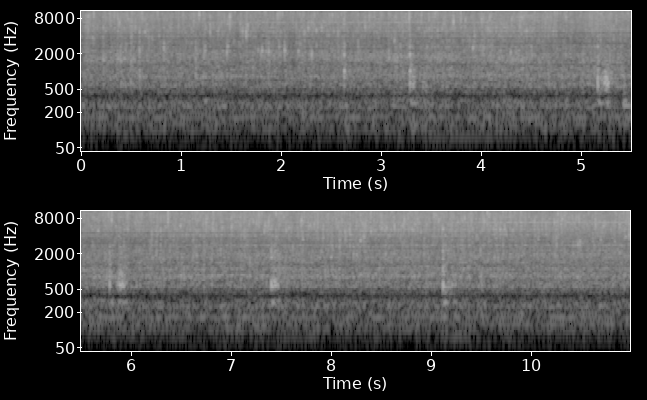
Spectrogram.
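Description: Marinated chicken pieces shallow-frying in hot oil, a steady high sizzle. A few light spoon taps and scrapes against the pan come through as the pieces are turned over to fry the second side.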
